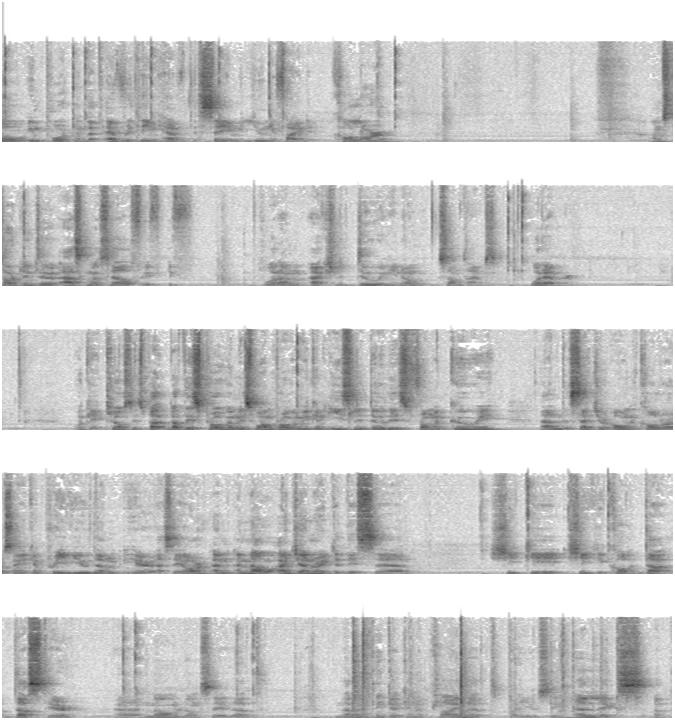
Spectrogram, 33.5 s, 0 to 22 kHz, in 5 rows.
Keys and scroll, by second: 30.5 super+space.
